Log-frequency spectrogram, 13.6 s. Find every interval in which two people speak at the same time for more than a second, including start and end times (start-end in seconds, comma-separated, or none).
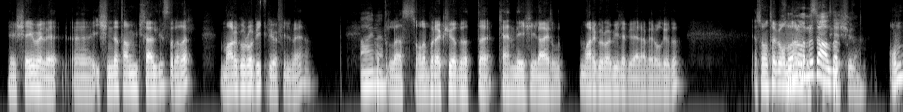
11.7-12.9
